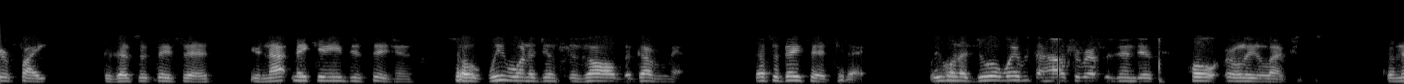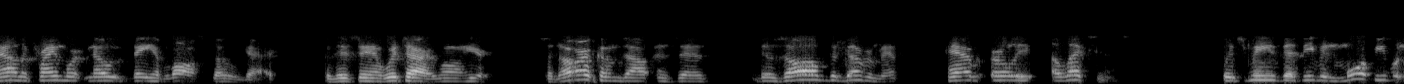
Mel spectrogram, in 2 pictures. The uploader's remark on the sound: TNTSuperfantastic Conference Call.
